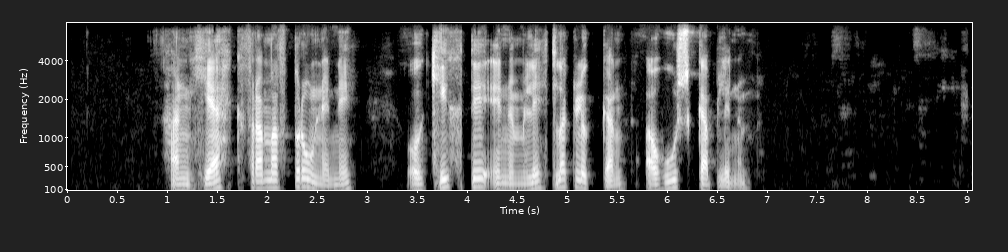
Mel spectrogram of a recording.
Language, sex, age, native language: Icelandic, male, 30-39, Icelandic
